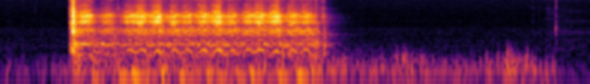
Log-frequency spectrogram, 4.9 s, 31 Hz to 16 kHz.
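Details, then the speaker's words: Fox Mustang that cranks but won't start: the starter spins the engine at a steady, even beat of about 160 per minute with no firing. The injectors are heard ticking through a stethoscope and fuel pressure is high. Cause still unknown. "I definitely hear the injectors going tick, tick, tick, tick, tick. Like I definitely hear them."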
